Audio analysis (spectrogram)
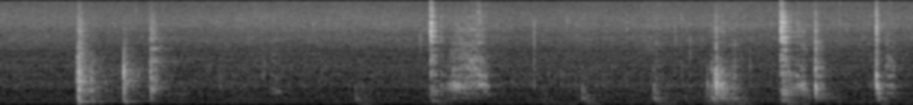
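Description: Mushrooms tipped into a pan of translucent onions and garlic and stirred, with sharp intermittent clatters and scrapes of the utensil over a soft, low sizzle; no one speaks.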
